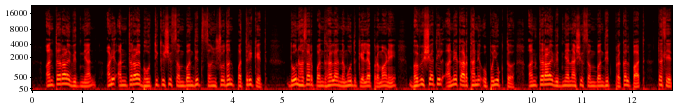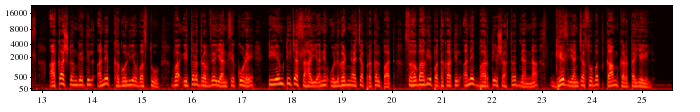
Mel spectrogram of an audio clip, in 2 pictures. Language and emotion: Marathi, neutral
